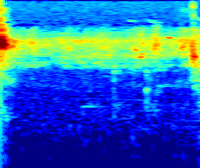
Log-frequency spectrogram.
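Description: Quiet outdoor background: a faint high hiss with distant bird chirps, and no engine running.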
